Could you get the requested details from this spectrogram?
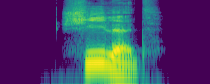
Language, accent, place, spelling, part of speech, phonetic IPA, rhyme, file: German, Germany, Berlin, schielet, verb, [ˈʃiːlət], -iːlət, De-schielet.ogg
- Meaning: second-person plural subjunctive I of schielen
